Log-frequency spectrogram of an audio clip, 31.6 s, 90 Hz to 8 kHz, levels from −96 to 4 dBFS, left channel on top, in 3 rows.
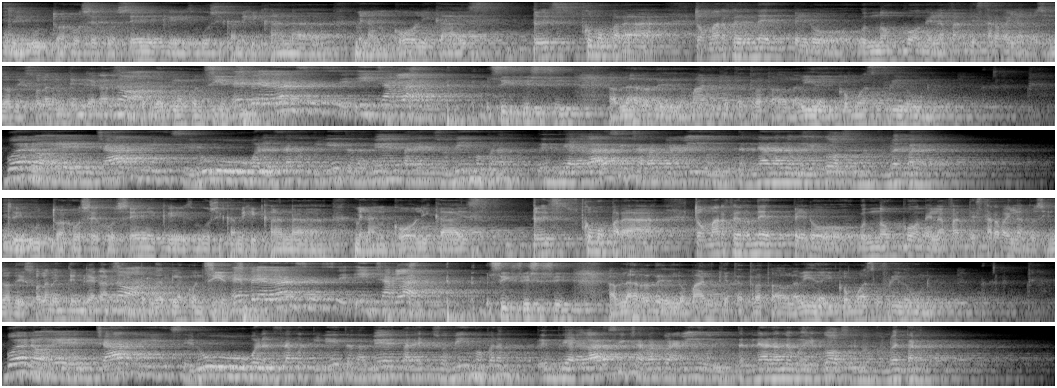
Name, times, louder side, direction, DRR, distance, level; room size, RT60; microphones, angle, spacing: voice 1, 0.0-13.0 14.6-14.7 15.3-19.9, right 1 dB, 50° right, 4 dB, 0.9 m, -22 dB
voice 2, 11.6-12.0 12.8-14.8 15.3-15.4 21.1-26.1 26.4-30.3, right 1 dB, 75° right, 1 dB, 1.5 m, -21 dB
12.5 x 6.8 x 5.4 m, 2.5 s
head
